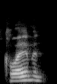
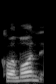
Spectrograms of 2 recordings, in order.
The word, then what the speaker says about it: Clement: He says don't call him Clermont. He says, but he's Belgian. He says that's how his name's pronounced, Clermont. He says, well, we don't pronounce Paris, do we? It's Paris. We're not Belgian, we're Scottish. It's Clement. Good point.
